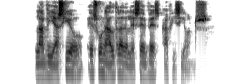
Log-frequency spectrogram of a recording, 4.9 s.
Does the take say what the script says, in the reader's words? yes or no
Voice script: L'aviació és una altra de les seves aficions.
yes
